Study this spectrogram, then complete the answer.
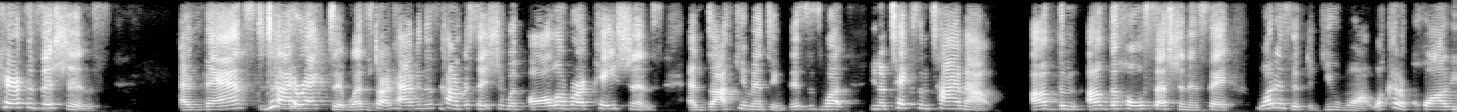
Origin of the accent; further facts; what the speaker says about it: United States; I am an American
